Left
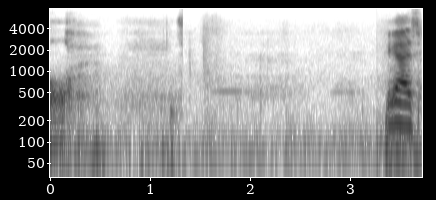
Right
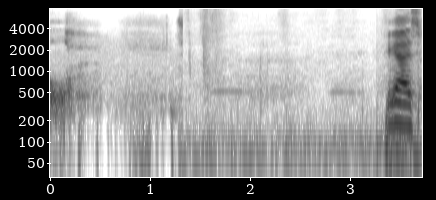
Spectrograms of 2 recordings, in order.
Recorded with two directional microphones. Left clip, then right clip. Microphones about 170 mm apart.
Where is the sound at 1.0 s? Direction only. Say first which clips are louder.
Right 1 dB; 15° left (ahead or behind).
